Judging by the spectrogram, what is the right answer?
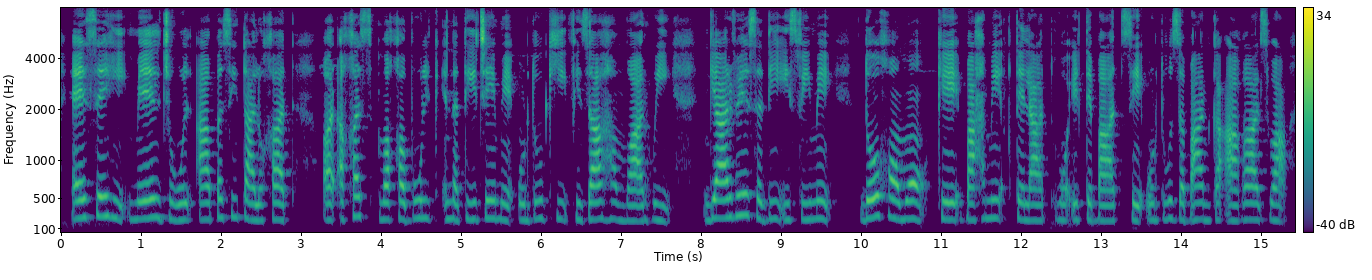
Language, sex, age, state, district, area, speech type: Urdu, female, 18-30, Telangana, Hyderabad, urban, spontaneous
